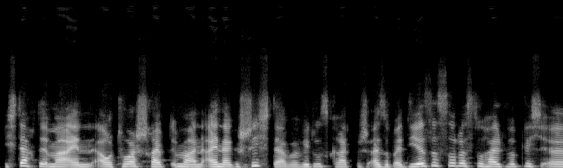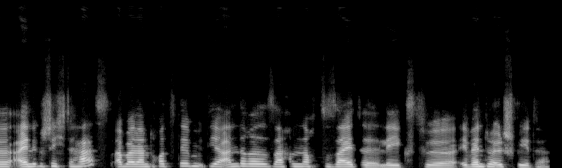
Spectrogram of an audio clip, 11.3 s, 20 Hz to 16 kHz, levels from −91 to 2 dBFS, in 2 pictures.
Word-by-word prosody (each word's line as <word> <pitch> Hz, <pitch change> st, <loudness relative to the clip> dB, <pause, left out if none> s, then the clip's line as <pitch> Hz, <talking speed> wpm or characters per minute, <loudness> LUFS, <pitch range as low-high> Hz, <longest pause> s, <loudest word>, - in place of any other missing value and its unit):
ich 200 Hz, 0 st, -12 dB
dachte 250 Hz, -4 st, +2 dB
immer 210 Hz, -2 st, +3 dB
ein 185 Hz, 0 st, +3 dB
Autor 225 Hz, +3 st, +3 dB
schreibt 200 Hz, -2 st, +1 dB
immer 205 Hz, 0 st, +3 dB
an 185 Hz, +1 st, +2 dB
einer 195 Hz, -1 st, +4 dB
Geschichte, 200 Hz, +1 st, -2 dB
aber 180 Hz, +1 st, -3 dB
wie 190 Hz, -, +2 dB
du 220 Hz, -, -6 dB
es 215 Hz, -, -7 dB
gerade 190 Hz, 0 st, -2 dB
besch 175 Hz, -1 st, -14 dB
also, 185 Hz, 0 st, 0 dB
bei 180 Hz, 0 st, -1 dB
dir 205 Hz, +7 st, +6 dB
ist 240 Hz, -, -2 dB
es 280 Hz, -4 st, -4 dB
so, 275 Hz, -1 st, -2 dB
dass 250 Hz, -2 st, -1 dB
du 235 Hz, -2 st, -3 dB
halt 210 Hz, -2 st, +2 dB
wirklich, 215 Hz, +1 st, -6 dB
äh, -, -, -8 dB, 0.3 s
eine 210 Hz, +2 st, +4 dB
Geschichte 220 Hz, -1 st, -6 dB
hast, 235 Hz, +3 st, -1 dB
aber 210 Hz, +1 st, +2 dB
dann 210 Hz, 0 st, +2 dB
trotzdem 235 Hz, +2 st, -6 dB
dir 220 Hz, -1 st, -1 dB
andere 225 Hz, 0 st, 0 dB
Sachen 210 Hz, +1 st, -3 dB
noch 210 Hz, -1 st, -4 dB
zur 205 Hz, -, -13 dB
Seite 195 Hz, -3 st, +1 dB
legst 160 Hz, -2 st, -4 dB
für 170 Hz, -2 st, -2 dB
eventuell 195 Hz, +1 st, +1 dB
später. 170 Hz, -2 st, -6 dB
205 Hz, 230 wpm, -21 LUFS, 190-225 Hz, 0.3 s, dir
